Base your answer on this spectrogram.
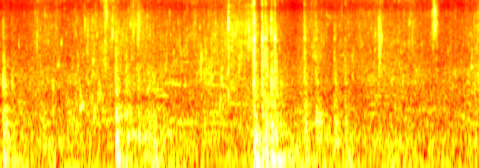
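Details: Wind noise and water with kayak paddle splashes and knocks, no animal heard.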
